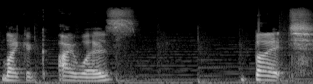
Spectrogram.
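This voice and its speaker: Backed by music, a woman speaks with a medium pitch. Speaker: vlogger. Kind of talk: casual talk to camera.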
